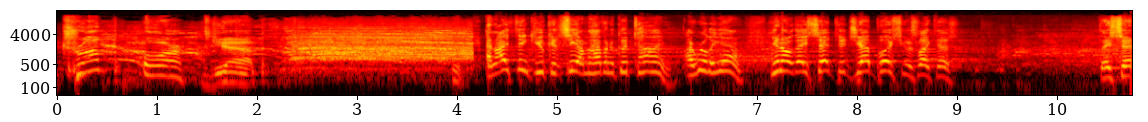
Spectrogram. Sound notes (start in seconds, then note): 2.5 crowd cheering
